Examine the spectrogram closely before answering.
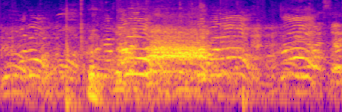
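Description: A crowd of spectators cheers loudly.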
